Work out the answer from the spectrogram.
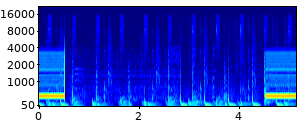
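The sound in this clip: A steady telephone dial tone sounds loudly for about half a second as a call is being dialed. It then drops out under rhythmic background sounds and returns at the end.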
